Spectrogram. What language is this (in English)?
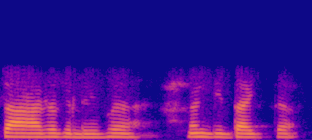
Manipuri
